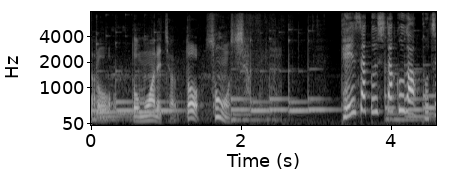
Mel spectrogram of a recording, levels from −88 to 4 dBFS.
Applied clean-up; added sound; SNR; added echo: none; none; none; none.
